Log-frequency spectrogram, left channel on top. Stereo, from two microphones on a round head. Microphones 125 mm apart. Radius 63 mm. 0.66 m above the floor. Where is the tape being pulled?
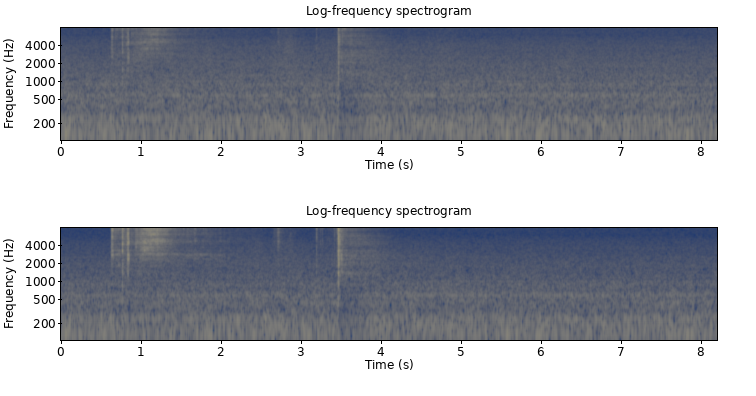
45° right (ahead or behind), 0.8 m.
